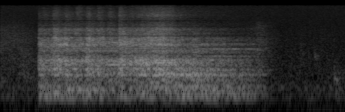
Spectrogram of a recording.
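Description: Audio of a boxing highlights video playing from a computer: a full, busy sound that starts suddenly about half a second in and fades away after about three seconds.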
